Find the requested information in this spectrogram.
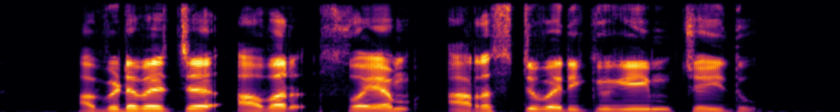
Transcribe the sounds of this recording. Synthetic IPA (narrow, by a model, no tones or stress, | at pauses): ɐʋiɽe̞ʋet͡ɕːɨʔɐʋɐrsʋɐjɐmɐrɐstɨʋɐɾikʲːuɣɐjumt͡ɕe̞jt̪ːṵ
